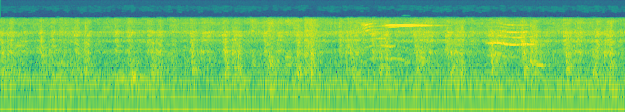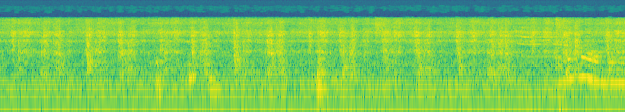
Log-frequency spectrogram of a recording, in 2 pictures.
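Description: Indoor room tone with a steady low electrical hum, scattered light knocks and clatter, and two brief high chirps about four and five seconds in. A cat's falling meow comes right at the end.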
